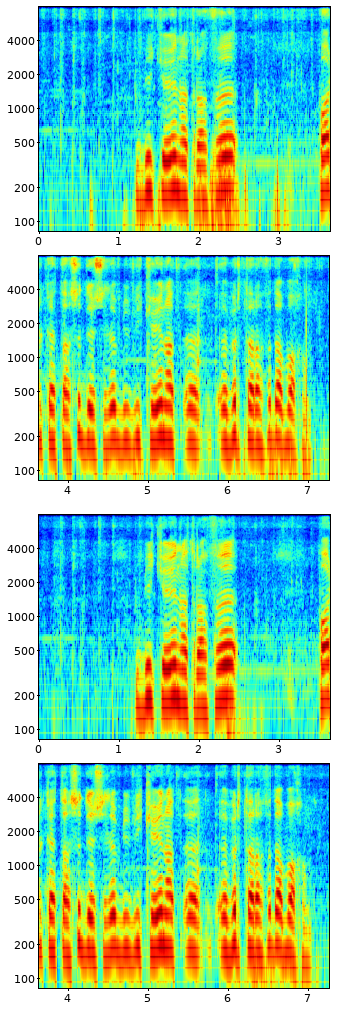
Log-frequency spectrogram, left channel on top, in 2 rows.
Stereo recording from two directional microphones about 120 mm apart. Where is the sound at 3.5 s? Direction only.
25° left (ahead or behind).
